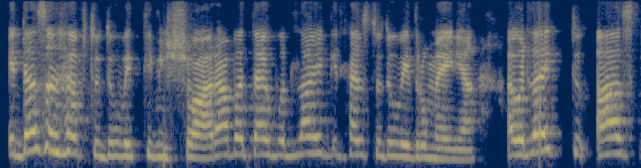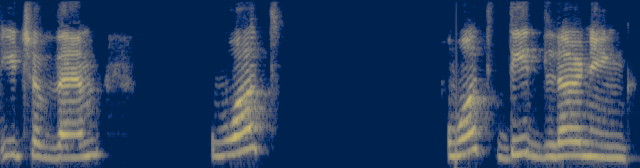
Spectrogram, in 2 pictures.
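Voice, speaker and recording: This is a woman moderating a live panel talk. Her voice sits slightly high and sounds crisp and bright. She speaks haltingly and fills her pauses with "uh.". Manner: halting, many fillers. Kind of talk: panel discussion.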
